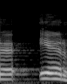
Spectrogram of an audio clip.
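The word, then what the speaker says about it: heir: Elizabeth थी, उसका हेयर एयर है, एक्चुअली एच जो है ये साइलेंट है यहाँ पे, तो उसका एयर आ गया किंग चार्ल्स का एयर आ गया प्रिंस विलियम।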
